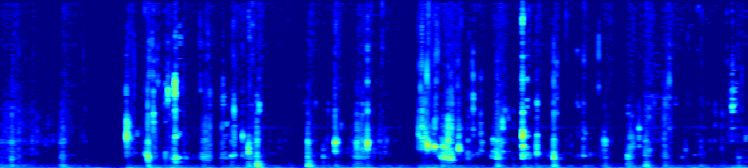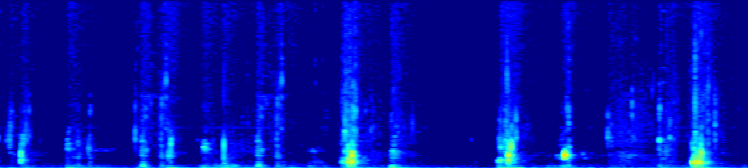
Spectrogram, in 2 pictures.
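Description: Close-miked chewing of raw liver: wet, squishy mouth sounds and many small sharp clicks. Near the end, a few louder sounds as a drink is taken from a small shot glass.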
